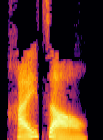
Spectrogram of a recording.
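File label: "海藻", Mandarin Chinese; hsk; chinese-flashcards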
